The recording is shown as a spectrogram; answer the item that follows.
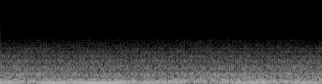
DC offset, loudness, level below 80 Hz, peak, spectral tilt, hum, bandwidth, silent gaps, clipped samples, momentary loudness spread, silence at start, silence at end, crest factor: under 0.1%; -26 LUFS; -28 dBFS; -14 dBFS; -11 dB/octave; none; 3.8 kHz; none; under 0.1%; 3 LU; 0 s; 0 s; 10 dB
